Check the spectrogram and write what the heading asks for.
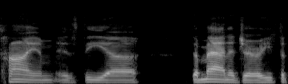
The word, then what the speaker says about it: Chaim: Chaim, and it's pronounced Chaim, is the manager.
